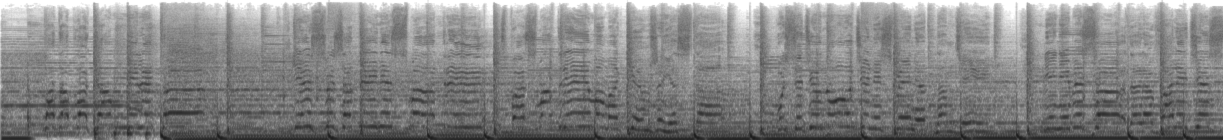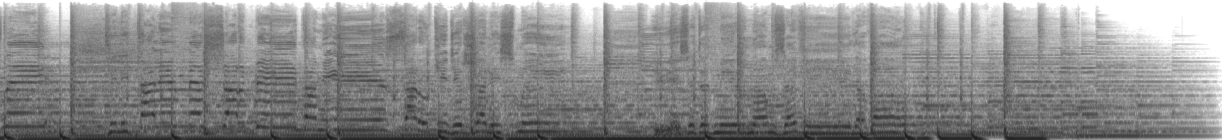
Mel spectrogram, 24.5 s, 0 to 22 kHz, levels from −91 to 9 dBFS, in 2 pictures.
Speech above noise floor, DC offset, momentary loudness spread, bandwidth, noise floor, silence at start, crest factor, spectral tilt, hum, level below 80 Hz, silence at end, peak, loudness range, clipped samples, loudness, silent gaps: 23 dB; under 0.1%; 3 LU; 17.5 kHz; -31 dBFS; 0 s; 8 dB; -5 dB/octave; none; -10 dBFS; 0.25 s; 0 dBFS; 1 LU; under 0.1%; -11 LUFS; none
